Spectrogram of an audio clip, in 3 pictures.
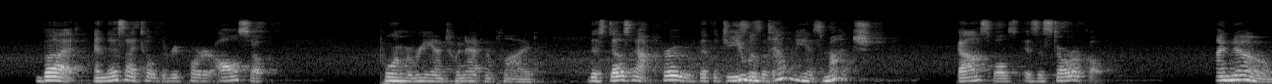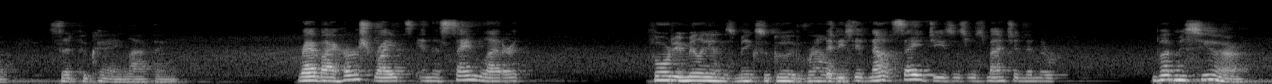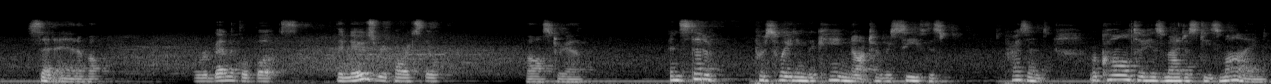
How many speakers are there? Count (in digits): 2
